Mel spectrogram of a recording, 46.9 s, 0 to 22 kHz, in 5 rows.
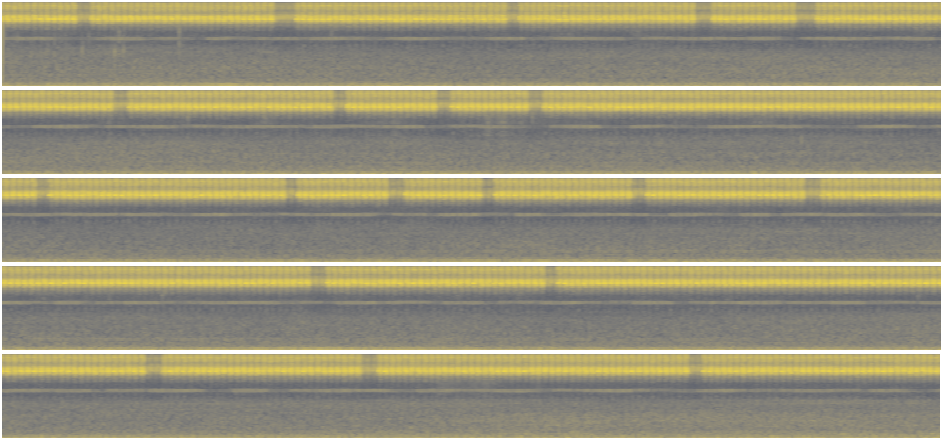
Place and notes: and night creature sounding dry leaves behind walnut tree
Maribor, Slovenia, 8 August 2013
